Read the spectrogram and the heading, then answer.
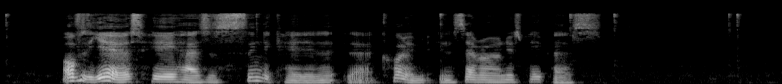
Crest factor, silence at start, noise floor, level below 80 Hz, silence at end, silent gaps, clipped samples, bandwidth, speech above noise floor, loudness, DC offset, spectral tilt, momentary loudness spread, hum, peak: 22 dB; 0.05 s; -69 dBFS; -46 dBFS; 0.45 s; none; under 0.1%; 12 kHz; 45 dB; -23 LUFS; under 0.1%; -4 dB/octave; 21 LU; none; -2 dBFS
